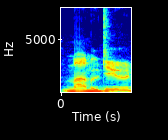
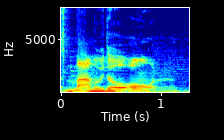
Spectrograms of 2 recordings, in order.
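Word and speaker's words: Mamudoon: This means the correct way to say it is not Mamudun, it's Mamudo-on.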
